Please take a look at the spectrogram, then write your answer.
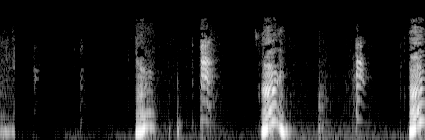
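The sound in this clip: A cat meows several times in short, rising-and-falling calls spaced about half a second to a second apart, fairly faint, with quiet gaps between them.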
